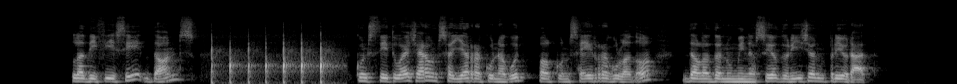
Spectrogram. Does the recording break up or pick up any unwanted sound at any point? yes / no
yes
